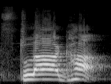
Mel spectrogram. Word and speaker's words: শ্লাঘা: যেমন ধরো শ্লাঘা, শ্লাঘা তালব্য স এর সাথে ল রয়েছে, সেক্ষেত্রে শ্লাঘা, শ্লাঘা হওয়ার কথা শ্লাঘা, কিন্তু শ্লাঘা কি আমরা উচ্চারণ করছি, আমরা উচ্চারণ করছি শ্লাঘা, দাঁতের সাথে জিভটাকে স্পর্শ করাচ্ছি, তো দন্ত স এর মতো উচ্চারিত হচ্ছে।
